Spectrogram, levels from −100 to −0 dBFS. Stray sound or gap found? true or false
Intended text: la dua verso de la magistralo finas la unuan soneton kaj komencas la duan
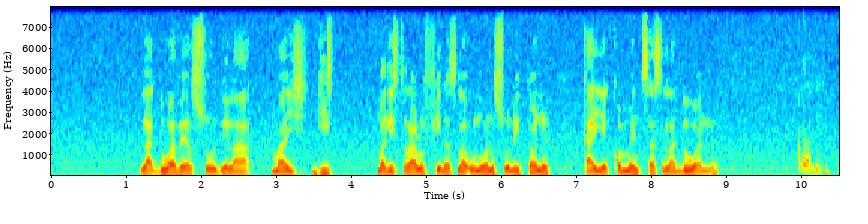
true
